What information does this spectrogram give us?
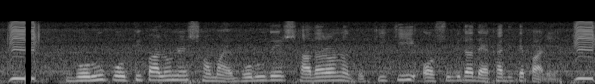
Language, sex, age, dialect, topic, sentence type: Bengali, male, 41-45, Standard Colloquial, agriculture, question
